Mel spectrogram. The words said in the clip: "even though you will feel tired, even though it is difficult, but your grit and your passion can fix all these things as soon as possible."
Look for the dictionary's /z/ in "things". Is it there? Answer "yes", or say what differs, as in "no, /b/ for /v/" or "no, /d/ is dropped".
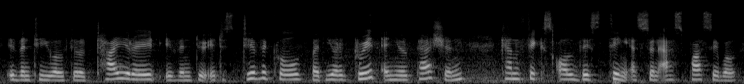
no, /z/ is dropped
